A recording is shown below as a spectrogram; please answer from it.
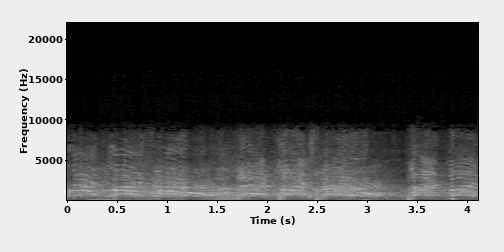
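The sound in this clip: A crowd shouts in the streets outside a political convention on its first day: a loud, dense mass of raised voices yelling and chanting together without a break.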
